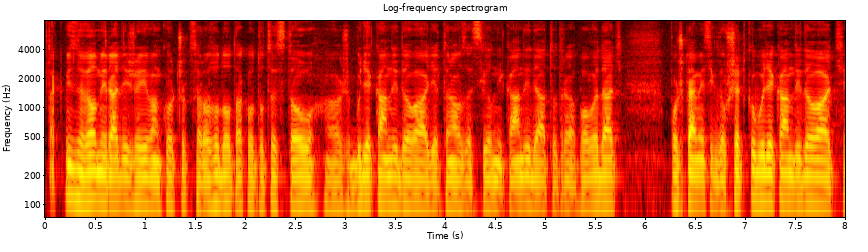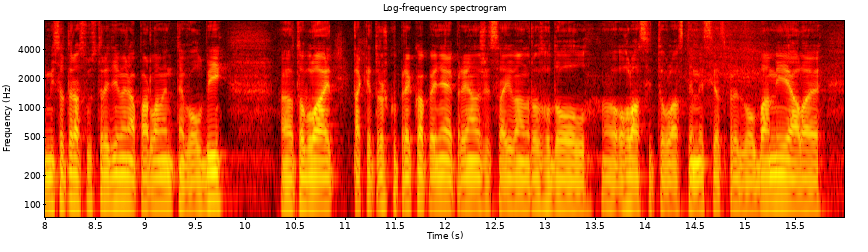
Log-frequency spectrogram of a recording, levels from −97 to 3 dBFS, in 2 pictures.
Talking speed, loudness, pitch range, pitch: 210 wpm, -30 LUFS, 90-100 Hz, 95 Hz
